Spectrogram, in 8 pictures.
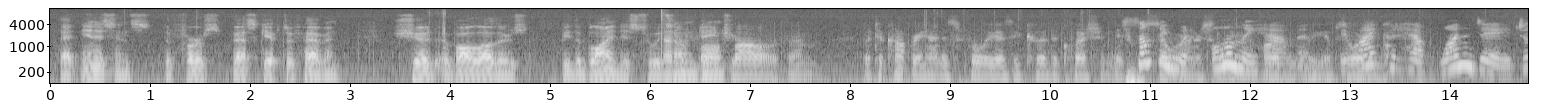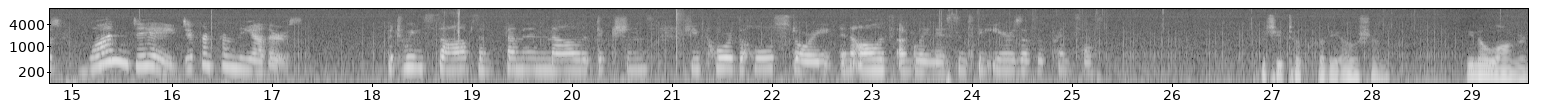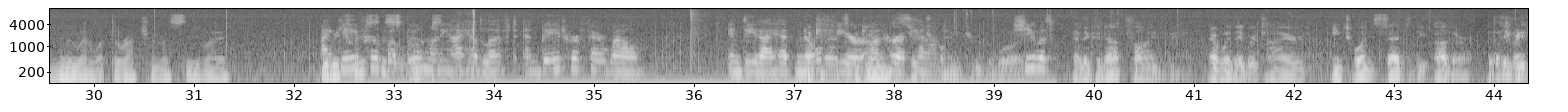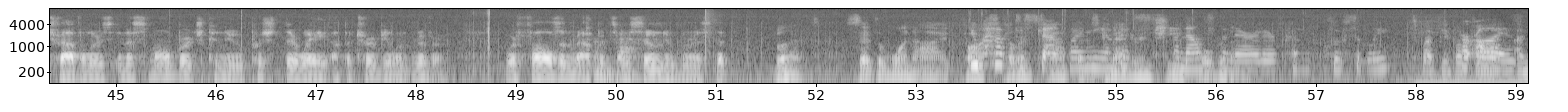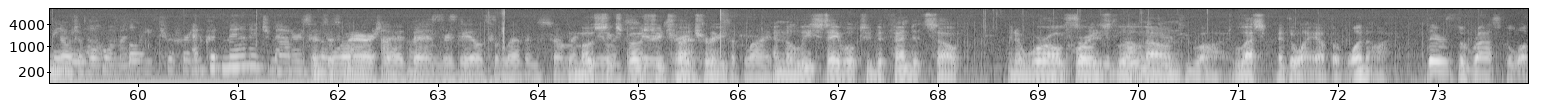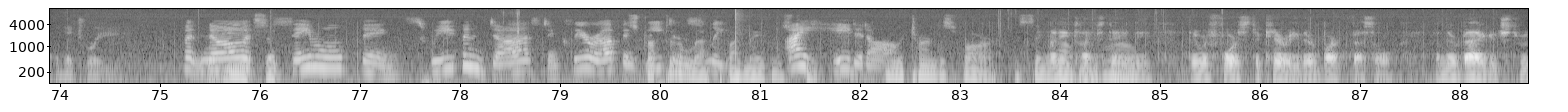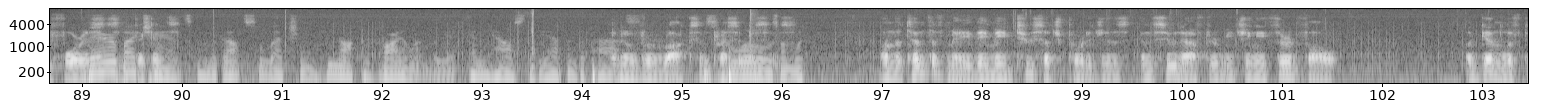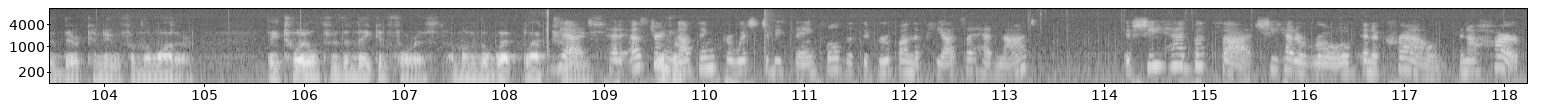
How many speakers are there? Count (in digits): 8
